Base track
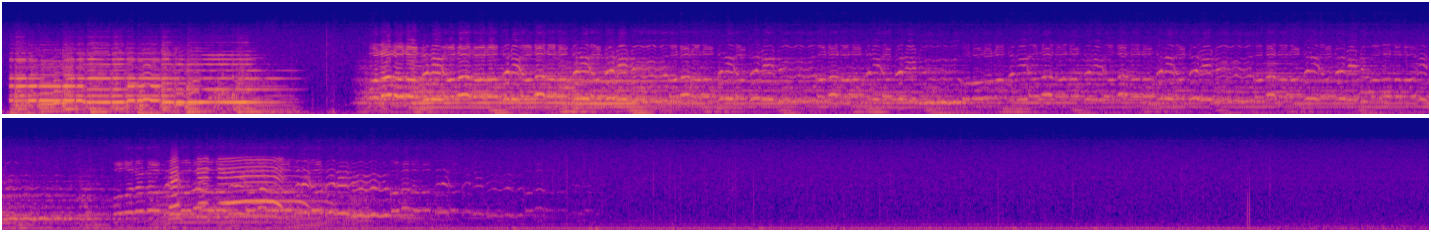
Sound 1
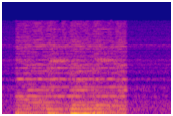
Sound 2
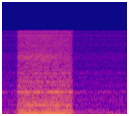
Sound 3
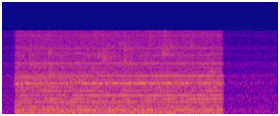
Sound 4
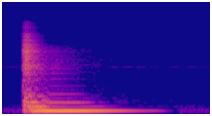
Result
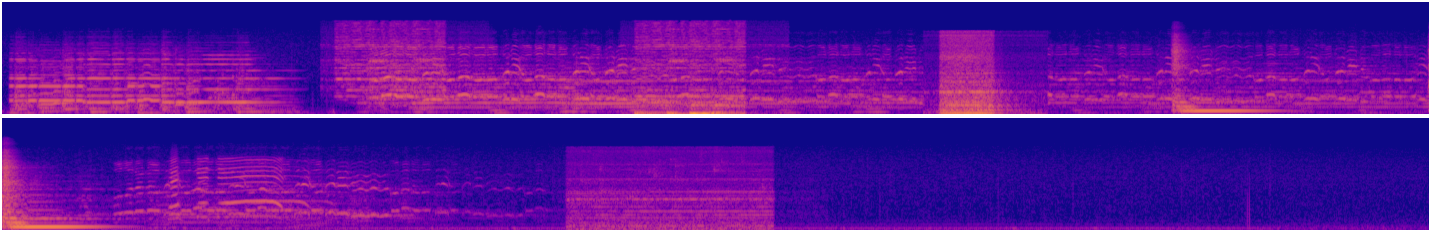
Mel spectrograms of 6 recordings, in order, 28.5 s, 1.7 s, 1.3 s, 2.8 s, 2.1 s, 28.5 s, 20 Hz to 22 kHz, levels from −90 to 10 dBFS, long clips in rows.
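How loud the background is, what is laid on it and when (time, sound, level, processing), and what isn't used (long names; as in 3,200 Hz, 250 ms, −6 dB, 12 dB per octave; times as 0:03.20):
base track −11.5 dB
0:03.19: mix in 1 −5.5 dB + high-pass filter 930 Hz 24 dB per octave
0:06.19: mix in 1 −4 dB + phaser with its sweep stopped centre 470 Hz, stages 4
0:09.22: overwrite with 2 −2.5 dB + tape delay 90 ms, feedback 55%, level −8 dB, low-pass 1,300 Hz
0:11.49: mix in 4 −6.5 dB
0:14.06: mix in 4 −2 dB + parametric band 1,100 Hz +14.5 dB 0.89 octaves
0:19.78: mix in 3 −17 dB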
